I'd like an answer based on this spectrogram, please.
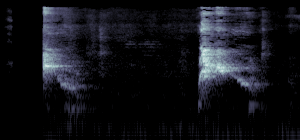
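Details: A Pekingese puppy, barking excessively, gives two sharp, high-pitched barks about two seconds apart.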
